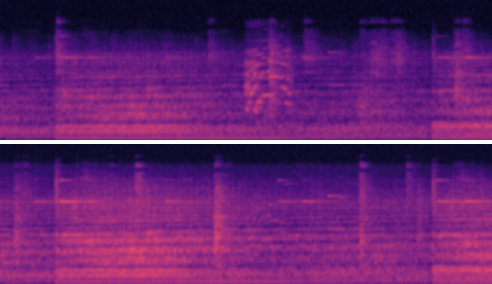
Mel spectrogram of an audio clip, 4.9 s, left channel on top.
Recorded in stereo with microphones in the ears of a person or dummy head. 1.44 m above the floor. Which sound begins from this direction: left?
A squeak, at 2.4 s.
